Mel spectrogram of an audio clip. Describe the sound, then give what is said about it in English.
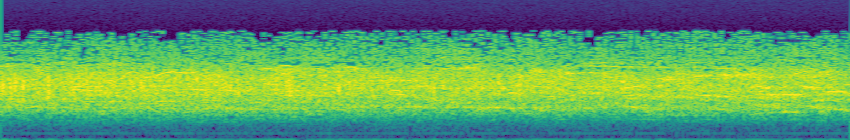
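A large stadium crowd at the Polo Grounds baseball game applauds steadily after a ground ball to third is thrown to first for an out, a dense, even wash of clapping that holds at a constant level for several seconds with no speech on top. “An appreciative response from the crowd here at the Polo Grounds.”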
